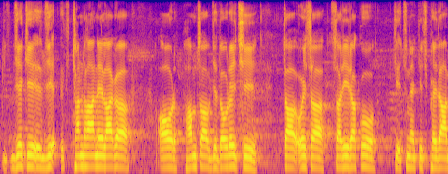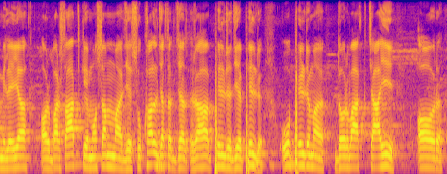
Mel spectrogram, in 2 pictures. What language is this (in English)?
Maithili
